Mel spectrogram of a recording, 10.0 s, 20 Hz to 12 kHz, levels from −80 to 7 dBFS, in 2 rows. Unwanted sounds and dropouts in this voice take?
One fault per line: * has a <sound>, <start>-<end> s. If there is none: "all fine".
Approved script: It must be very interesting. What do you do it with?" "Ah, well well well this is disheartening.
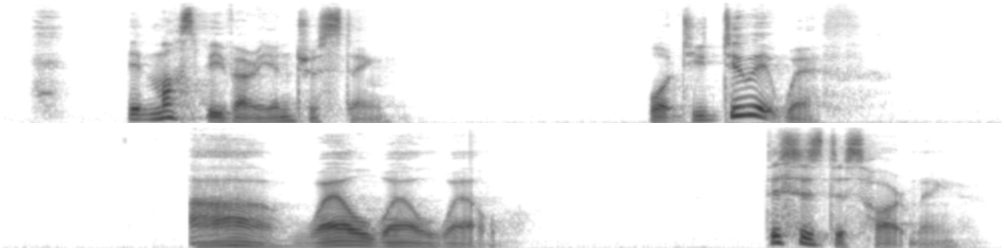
* has a breath, 0.1-0.4 s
